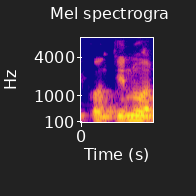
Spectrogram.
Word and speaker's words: continúa: Cuando lleva la tilde en la U, ahí es continua. Perdón, en la I, continua, ¿ya, hijos? Sí, continúa, perdón. Cuando lleva en la U es continúa. Profesor, Cuando no lleva tilde es continua, ¿ya, hijos?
